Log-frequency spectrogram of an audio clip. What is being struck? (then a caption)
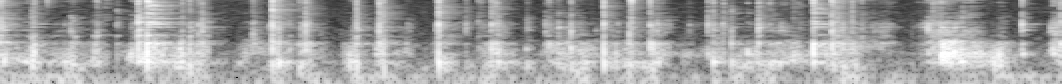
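Glass candle jar tapped with fingernails. Long acrylic nails tap and scratch the glass sides of a medium glass jar candle filled with solid wax, with a label and a metal lid. Quick, bright clicks ring out over soft scraping, with brief rings and small gaps between the bursts.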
